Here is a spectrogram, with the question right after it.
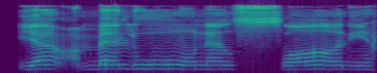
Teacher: Desiran nafas. Tapi tebal. Pangkal lidah tinggi, tengah lidah tinggi, bagi tebal.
